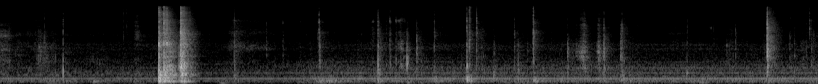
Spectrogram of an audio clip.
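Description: Scattered clicks, taps and rattles of a USB cable and plug being handled and pushed into a port on the back of an iMac, with one loud short clatter about a second and a half in. A steady low hum runs underneath.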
